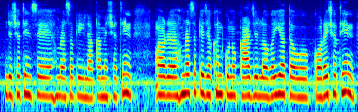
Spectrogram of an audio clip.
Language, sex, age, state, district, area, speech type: Maithili, female, 30-45, Bihar, Sitamarhi, urban, spontaneous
